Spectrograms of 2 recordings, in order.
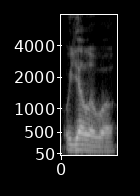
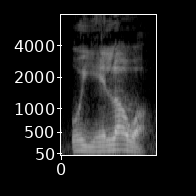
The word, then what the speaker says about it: Oyelowo: Oprah was on last week, and she told me how to say it because we said Oyelowo. Yeah. But it really is Oyelowo, which is so hypocritical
